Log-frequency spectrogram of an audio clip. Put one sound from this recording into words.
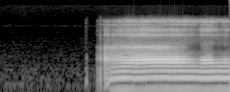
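A young man speaks loudly into a microphone up close.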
